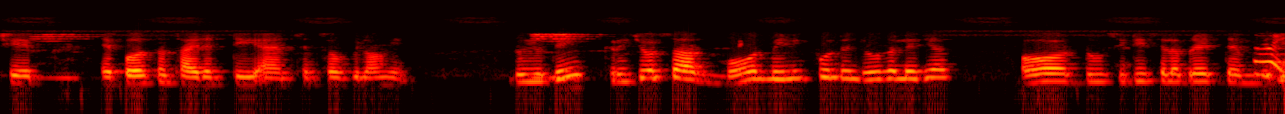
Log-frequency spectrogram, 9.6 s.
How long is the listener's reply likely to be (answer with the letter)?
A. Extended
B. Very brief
A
